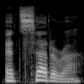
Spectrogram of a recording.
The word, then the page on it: etc: American English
